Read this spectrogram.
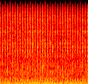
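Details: Van with a spark plug blown out of its thread, leaking compression: loud, rapid raspy chuffing with every firing under revving, at first mistaken for a blown-off exhaust. The engine is gutless on the highway.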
